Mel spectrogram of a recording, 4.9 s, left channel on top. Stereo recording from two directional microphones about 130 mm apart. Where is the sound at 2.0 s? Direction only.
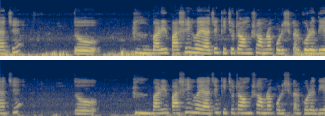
15° left (ahead or behind).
